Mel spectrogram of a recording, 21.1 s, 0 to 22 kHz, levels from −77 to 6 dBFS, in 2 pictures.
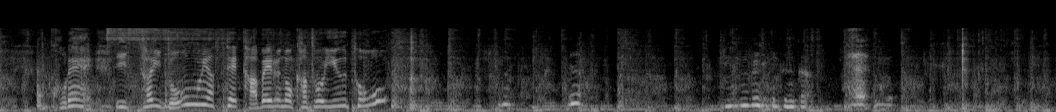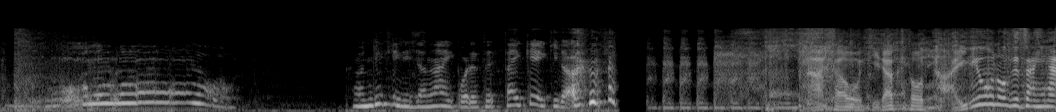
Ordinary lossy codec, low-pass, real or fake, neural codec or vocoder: none; none; fake; codec, 16 kHz, 4 kbps, FunCodec, trained on LibriTTS, 50 frames a second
